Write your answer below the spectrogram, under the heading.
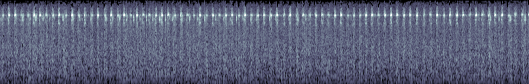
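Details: Crickets chirping at night in a forest, a high, thin pulsed trill repeated about four times per second, steady and even, over a soft hiss with no other animals or voices.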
